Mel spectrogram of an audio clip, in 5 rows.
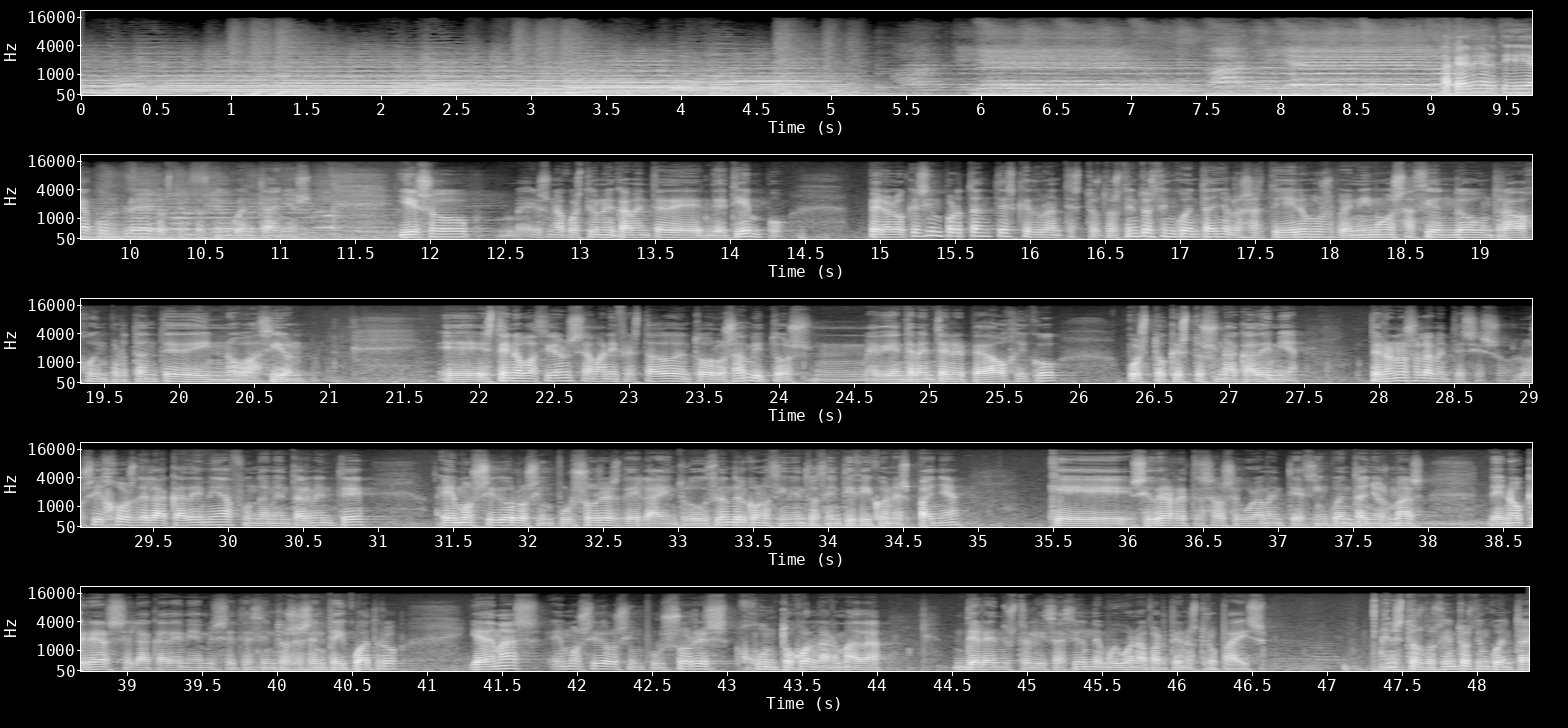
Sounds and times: Speech: 0:09.1 - 0:14.4, 0:15.0 - 0:20.9, 0:21.8 - 0:34.9, 0:35.5 - 0:48.3.

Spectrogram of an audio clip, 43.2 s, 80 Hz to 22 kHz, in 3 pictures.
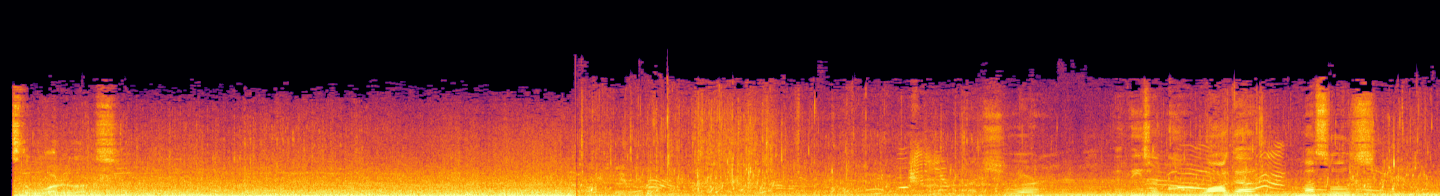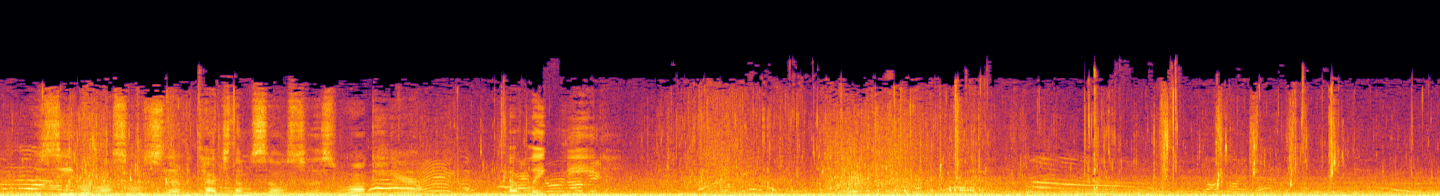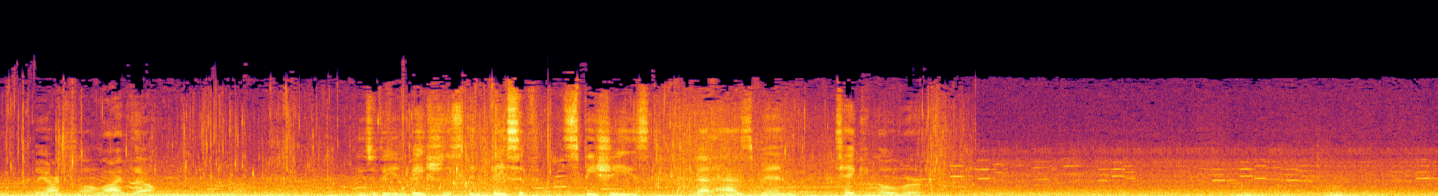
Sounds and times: Outside, rural or natural: 0:00.0 - 0:43.1.

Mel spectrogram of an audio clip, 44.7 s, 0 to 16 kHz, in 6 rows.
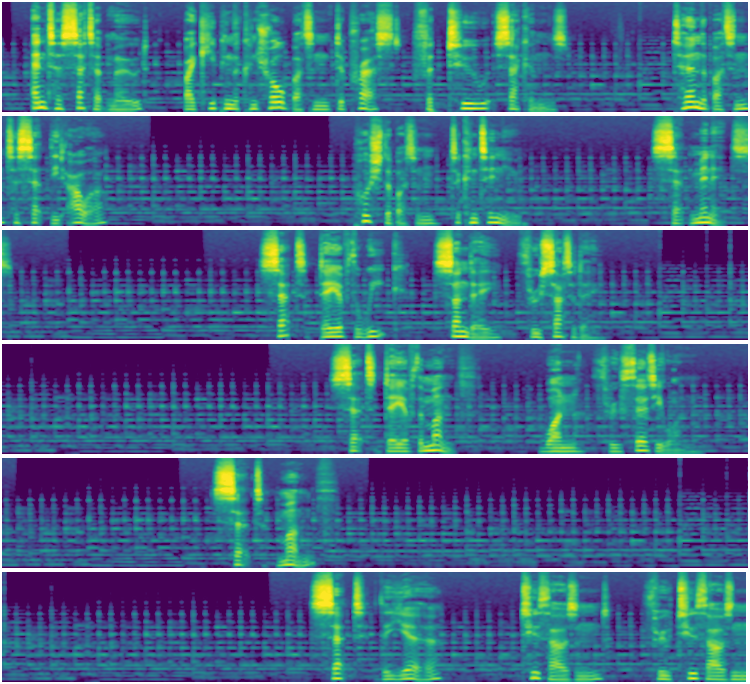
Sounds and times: Music: 0:00.0 - 0:44.7
Speech: 0:00.4 - 0:05.7, 0:06.8 - 0:08.6, 0:11.0 - 0:12.8, 0:14.0 - 0:15.1, 0:17.6 - 0:21.0, 0:25.7 - 0:27.1, 0:27.8 - 0:29.4, 0:32.0 - 0:33.2, 0:40.4 - 0:41.8, 0:42.6 - 0:44.7.

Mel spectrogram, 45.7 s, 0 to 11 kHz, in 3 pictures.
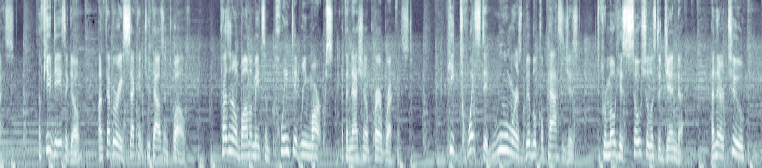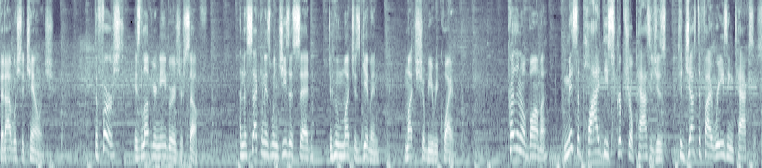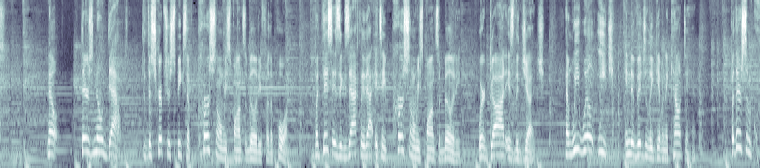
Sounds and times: Male speech, man speaking: 0:00.0 - 0:03.8, 0:04.4 - 0:08.2, 0:09.0 - 0:16.3, 0:17.2 - 0:19.4, 0:20.0 - 0:24.4, 0:25.4 - 0:30.6, 0:31.4 - 0:44.5, 0:45.1 - 0:45.6
Music: 0:00.0 - 0:45.6.

